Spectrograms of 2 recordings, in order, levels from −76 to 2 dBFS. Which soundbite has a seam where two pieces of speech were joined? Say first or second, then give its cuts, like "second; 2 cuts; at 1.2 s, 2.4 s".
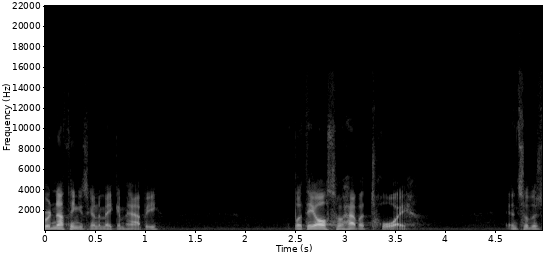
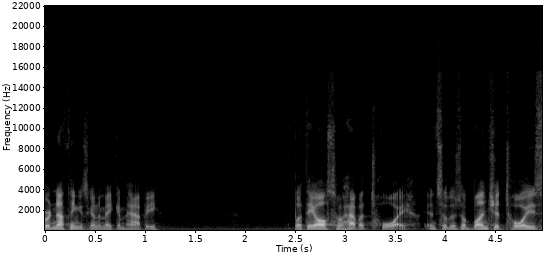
second; 1 cut; at 3.7 s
